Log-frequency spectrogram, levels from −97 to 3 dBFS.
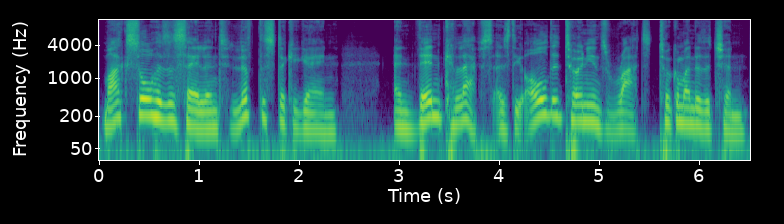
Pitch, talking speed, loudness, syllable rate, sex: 140 Hz, 195 wpm, -19 LUFS, 5.0 syllables/s, male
